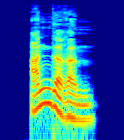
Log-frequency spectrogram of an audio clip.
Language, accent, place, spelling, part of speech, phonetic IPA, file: German, Germany, Berlin, anderem, adjective, [ˈʔandəʁəm], De-anderem.ogg
- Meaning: strong dative masculine/neuter singular of anderer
